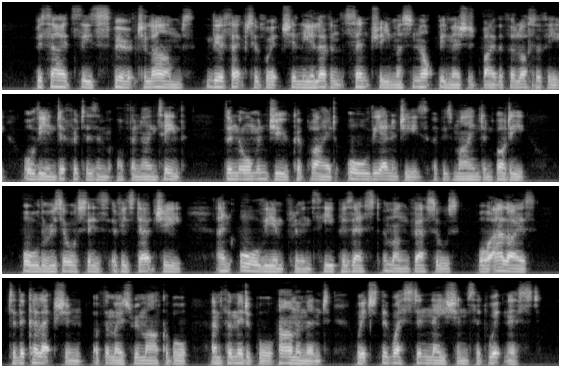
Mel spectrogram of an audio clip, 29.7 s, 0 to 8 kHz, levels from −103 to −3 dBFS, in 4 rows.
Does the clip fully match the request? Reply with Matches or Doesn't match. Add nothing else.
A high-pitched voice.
Doesn't match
